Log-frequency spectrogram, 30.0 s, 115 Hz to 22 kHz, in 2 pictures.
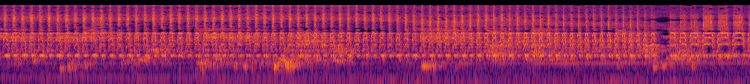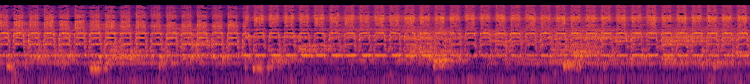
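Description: CO2 laser engraving machine's head carriage, driven by stepper motors on belts and rails, shuttling rapidly back and forth as it raster-engraves lettering into a wood board: a fast, even pulsing whir with a steady tonal motor whine.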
